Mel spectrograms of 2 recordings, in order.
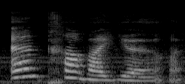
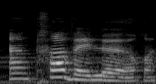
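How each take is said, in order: First: The middle consonant is a Y-like glide sound. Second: The middle consonant is a plain L sound. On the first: It is spelled with a double L. The speaker calls it right. "J'écris deux L" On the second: It is spelled with a single L. The speaker calls it wrong. "Si j'écris une seule, je vais le prononcer"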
